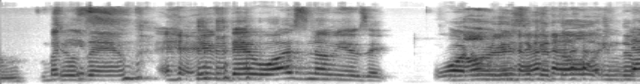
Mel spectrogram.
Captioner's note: laughs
